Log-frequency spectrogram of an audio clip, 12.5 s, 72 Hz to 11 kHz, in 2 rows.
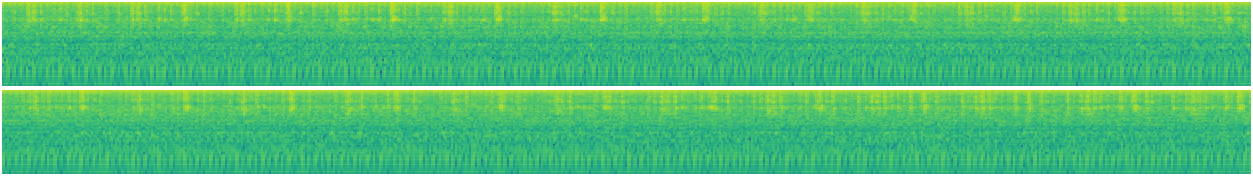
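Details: Peugeot 407, since the timing belt change: a fast, steady rattle, roughly two per second, over a cold idle that disappears after 2–3 minutes warm-up. Cold-start engine rattle, source unknown.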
